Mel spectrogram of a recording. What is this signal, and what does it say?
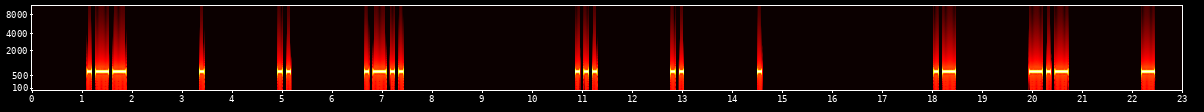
Morse code, heard as a keyed tone, about 14 wpm, spaced as for 5 wpm, 680 Hz. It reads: WEIL SIE AKT
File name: Witz-15-Juli-2025-25-F70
